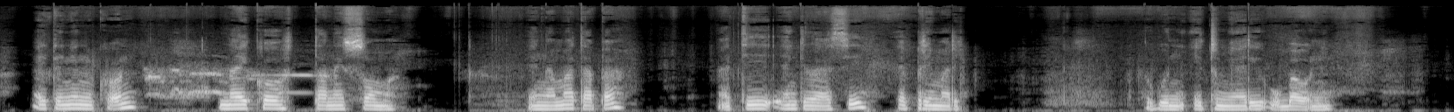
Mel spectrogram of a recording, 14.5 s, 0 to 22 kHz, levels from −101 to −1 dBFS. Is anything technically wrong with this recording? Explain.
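Yes. Generation loss runs throughout this speech. The speech was likely re-encoded around seven times with a lossy codec, which fits Vorbis near 66 to 69 kbit/s, each pass quantising afresh, so the speech sounds swirly, hollow and smeared, with blurred attacks and nothing above 19.2 kHz.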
